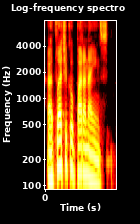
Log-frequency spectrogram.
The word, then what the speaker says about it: Paranaense: Paranaense, right? Am I pronouncing it right? – Yeah. – Am I pronouncing it right? – Atlético Paranaense.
